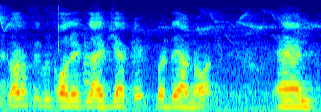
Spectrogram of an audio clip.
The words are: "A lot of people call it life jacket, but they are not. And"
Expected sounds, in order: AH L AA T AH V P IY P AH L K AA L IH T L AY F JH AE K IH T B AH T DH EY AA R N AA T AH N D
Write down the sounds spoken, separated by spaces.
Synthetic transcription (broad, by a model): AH L AA T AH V P IY P AH L K AA L IH T L AY F JH AE K IH T B AH T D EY AA R N AA T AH N D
